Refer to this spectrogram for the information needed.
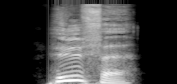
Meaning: archaic form of Hilfe
- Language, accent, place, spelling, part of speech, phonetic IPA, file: German, Germany, Berlin, Hülfe, noun, [ˈhʏlfə], De-Hülfe.ogg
